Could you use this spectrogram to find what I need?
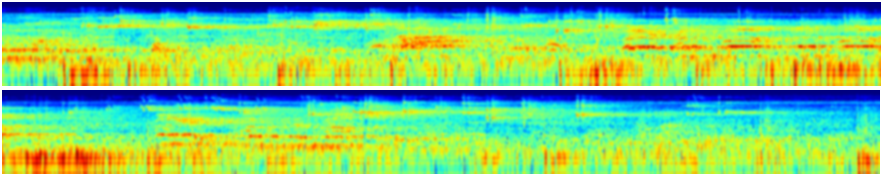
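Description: A basketball bounces on the floor, echoing in a large hall.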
